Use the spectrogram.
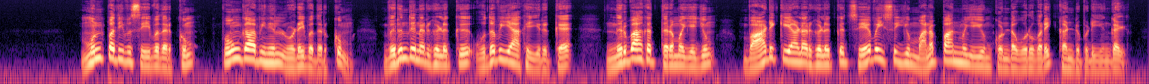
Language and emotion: Tamil, neutral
